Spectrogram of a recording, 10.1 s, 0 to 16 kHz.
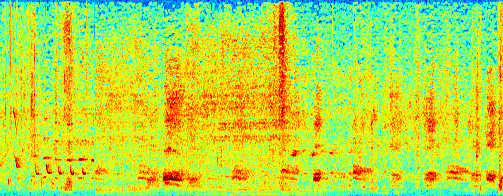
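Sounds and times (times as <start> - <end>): crows cawing: 2.8 - 10.0.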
